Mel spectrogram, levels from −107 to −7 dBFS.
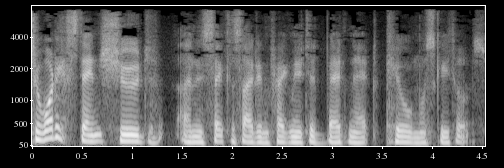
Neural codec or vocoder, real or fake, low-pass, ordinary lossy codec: autoencoder, 48 kHz, 32 numbers a frame, DAC-VAE, trained on Japanese speech; fake; 7.2 kHz; MP3, 32 kbps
